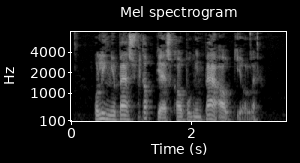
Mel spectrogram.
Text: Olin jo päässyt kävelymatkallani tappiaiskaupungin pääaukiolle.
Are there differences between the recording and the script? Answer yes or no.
yes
